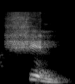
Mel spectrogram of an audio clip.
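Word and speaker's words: שׁין: ya Shin ya SH kalau dia titik kanan bacanya syin SH ya kalau titik di kiri Sin ya syin ya Nah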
